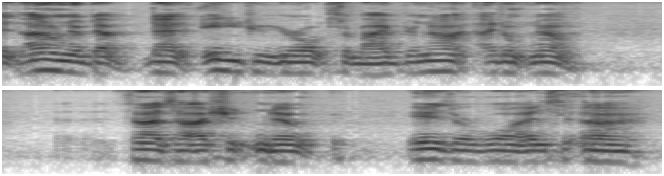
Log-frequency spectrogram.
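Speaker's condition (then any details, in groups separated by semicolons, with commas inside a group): Cerebral palsy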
